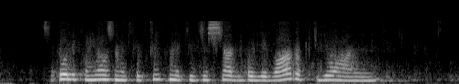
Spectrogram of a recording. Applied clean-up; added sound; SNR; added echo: neural separator model SepFormer DNS4.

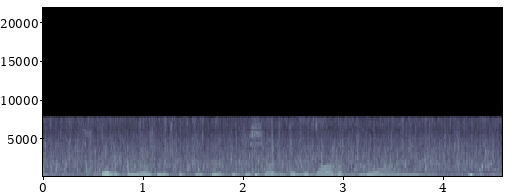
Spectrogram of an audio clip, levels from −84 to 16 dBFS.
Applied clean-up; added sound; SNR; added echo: none; Chatter / Stream; -2 dB; none.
